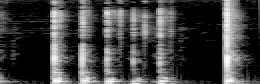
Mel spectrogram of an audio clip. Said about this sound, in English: I'm gonna knock, right, okay?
